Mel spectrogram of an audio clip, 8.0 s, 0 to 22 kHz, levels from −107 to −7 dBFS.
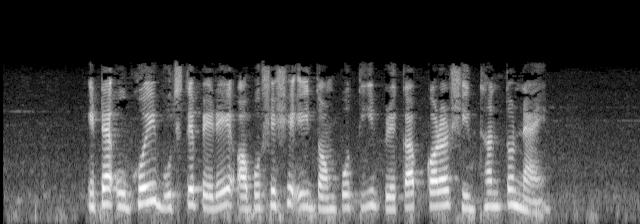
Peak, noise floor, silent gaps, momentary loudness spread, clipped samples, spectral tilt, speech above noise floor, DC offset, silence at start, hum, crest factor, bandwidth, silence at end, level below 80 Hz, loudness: -2 dBFS; -56 dBFS; none; 10 LU; under 0.1%; -5 dB/octave; 38 dB; under 0.1%; 1.1 s; none; 18 dB; 7.8 kHz; 1.15 s; -52 dBFS; -18 LUFS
